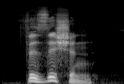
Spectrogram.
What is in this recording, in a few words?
"physician", voice, English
